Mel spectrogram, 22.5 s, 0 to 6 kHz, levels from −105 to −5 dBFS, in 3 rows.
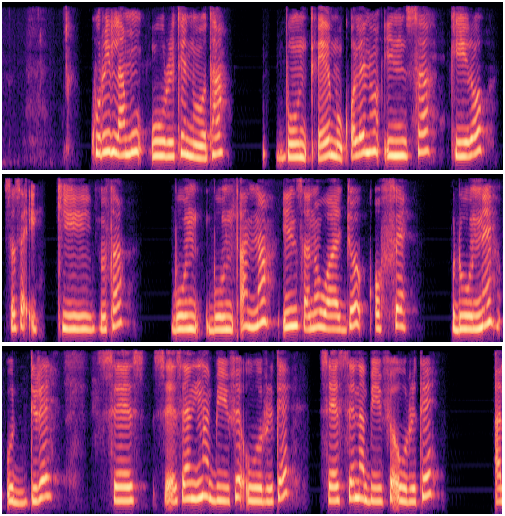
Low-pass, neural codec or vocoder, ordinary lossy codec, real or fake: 5.4 kHz; codec, 16 kHz, 4 kbps, FunCodec, trained on Chinese and English, 50 frames a second; MP3, 48 kbps; fake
